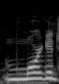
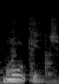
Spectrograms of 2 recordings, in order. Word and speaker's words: mortgage: mean there's this strange mortgage with a t yeah it has a t in it but you don't pronounce it you say mortgage morgage so not Mort Mort Gage not morage morgage morgage yeah I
